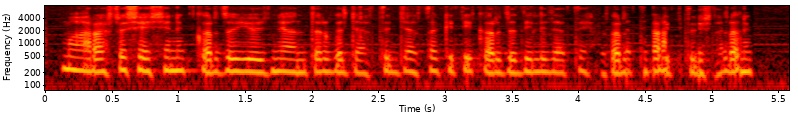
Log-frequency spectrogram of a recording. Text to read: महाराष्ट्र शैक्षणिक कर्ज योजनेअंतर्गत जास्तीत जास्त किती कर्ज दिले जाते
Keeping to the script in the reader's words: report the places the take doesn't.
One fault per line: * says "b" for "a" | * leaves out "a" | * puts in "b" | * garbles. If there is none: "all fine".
* garbles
